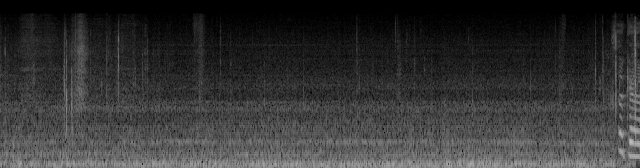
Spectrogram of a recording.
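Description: Steady low rumble of a car's engine and tyres heard inside the cabin while driving on a freeway in slow traffic.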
